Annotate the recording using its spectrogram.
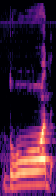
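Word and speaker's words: ض: when you feel like, when you pronounce these letters dod, dod, you will feel our two edges of the tongue expands and it touches the upper jaw, the both jaws of our mouth.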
